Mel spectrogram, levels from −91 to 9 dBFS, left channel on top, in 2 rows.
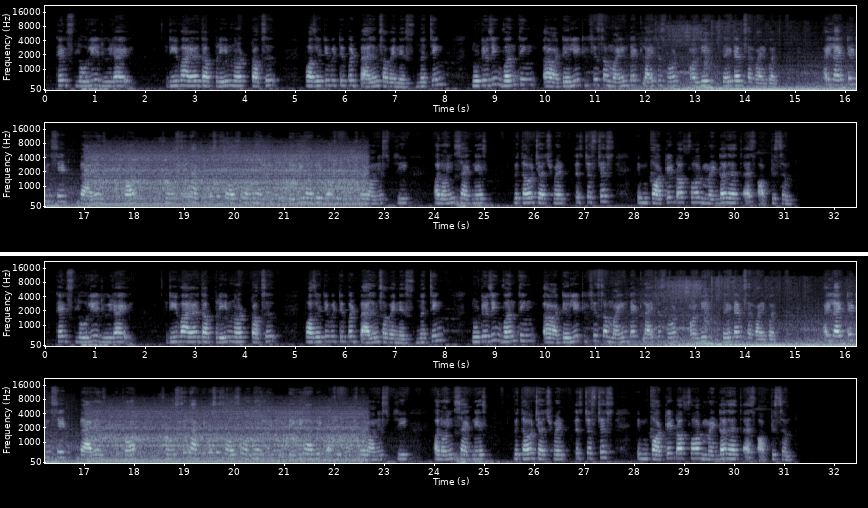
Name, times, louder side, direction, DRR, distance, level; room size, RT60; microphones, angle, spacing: voice 1, 0.2-1.7 2.4-4.7 5.2-8.0 8.5-14.7 15.6-18.1 18.6-23.5 24.0-25.0 25.6-27.5 28.1-31.1, right 1 dB, 15° right, 0.5 m, -27 dB
sound 1, 10.9-18.5 21.9-22.0 23.1-23.2, right 1 dB, 90° right, 0.6 m, -29 dB
sound 2, 17.0-22.7, equal, 15° left, 0.8 m, -30 dB
2.6 x 2.1 x 2.6 m
head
